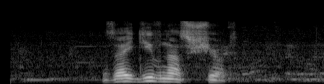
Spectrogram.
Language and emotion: Russian, neutral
